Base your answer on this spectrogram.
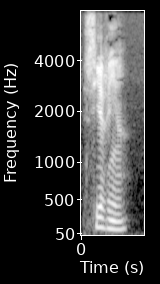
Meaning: Syrian
- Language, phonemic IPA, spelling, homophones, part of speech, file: French, /si.ʁjɛ̃/, syrien, Syrien, adjective, Fr-syrien.ogg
